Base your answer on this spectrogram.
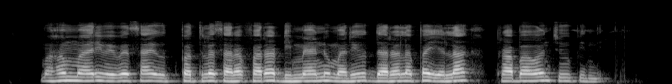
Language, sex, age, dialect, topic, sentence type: Telugu, male, 18-24, Utterandhra, agriculture, question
